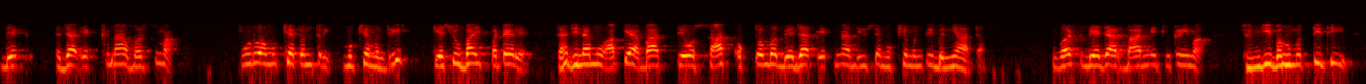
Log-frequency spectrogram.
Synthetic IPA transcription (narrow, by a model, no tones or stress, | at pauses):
be | ɦəd͡ʒaɾeknaʋəɾʃmã̰ | puɾʋəmʊkʰjəənt̪ɾimʊkʰːjəmənt̪ɾi | keʃubʱajpəʈele | ɾad͡ʒinamũapjabad̪̚t̪eosat̪ʰɔk̚ʈombəɾbeɦəd͡ʒaɾeknad̪iʋsemʊkʰjəmənt̪ɾibənjaɦət̪a̰ | ʋəɾʃbeɦəd͡ʒaɾbaɾnit͡ʃuʈɳ̃imã | d͡ʒʱəŋɡibəɦumət̪ːit̪ʰi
